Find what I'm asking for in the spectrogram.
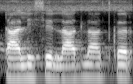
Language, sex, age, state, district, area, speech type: Hindi, male, 18-30, Uttar Pradesh, Pratapgarh, rural, spontaneous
